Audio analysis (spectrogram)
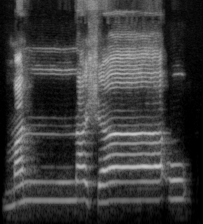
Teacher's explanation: मन नशा को हमने एक साथ मिलाया और मिलाने को हमने बिल्कुल वाज़ेह किया, आवाज को हम बांसे में ले आए, नाक के खैशूम में ले आए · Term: इदगाम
